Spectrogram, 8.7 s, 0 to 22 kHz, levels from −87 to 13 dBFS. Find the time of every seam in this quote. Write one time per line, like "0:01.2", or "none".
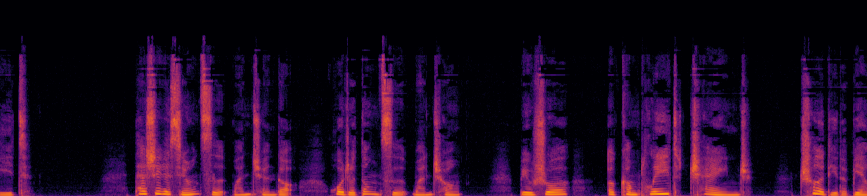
0:02.3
